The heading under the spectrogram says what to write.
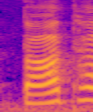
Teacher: तो ता वर्ग यह दंत के माध्यम से उच्चारित होता है। हमारी जिह्वा है जो दंत में टकराती है, इसलिए यह दंत वर्ग के अंतर्गत आते हैं।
